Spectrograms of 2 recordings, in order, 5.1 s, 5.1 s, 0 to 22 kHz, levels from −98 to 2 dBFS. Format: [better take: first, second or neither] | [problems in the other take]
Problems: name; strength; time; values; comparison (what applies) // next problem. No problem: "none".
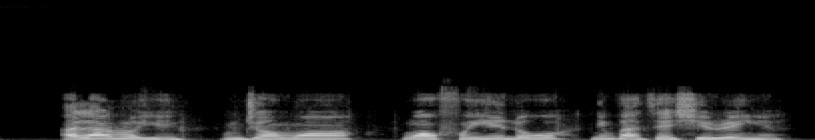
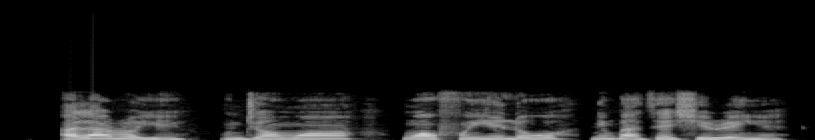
second | noise reduction (neural mask model DeepFilterNet 3)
